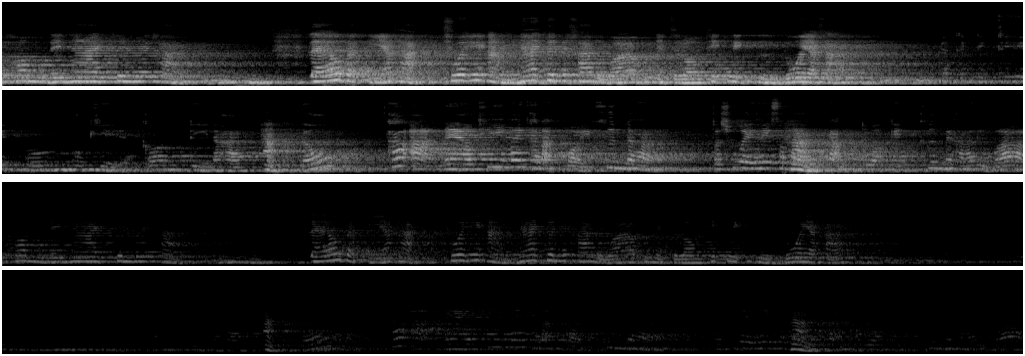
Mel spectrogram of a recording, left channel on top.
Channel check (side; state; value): right; quieter; 24.3 dB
